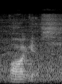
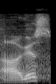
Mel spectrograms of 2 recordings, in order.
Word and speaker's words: Augis: Augis. Augis.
